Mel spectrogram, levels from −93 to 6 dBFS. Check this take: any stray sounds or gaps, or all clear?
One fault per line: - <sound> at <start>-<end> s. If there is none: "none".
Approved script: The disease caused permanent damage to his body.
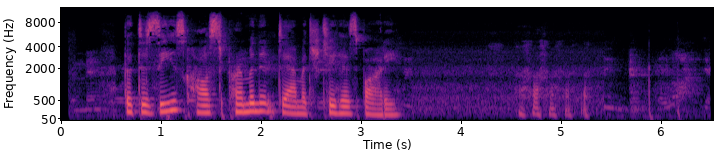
- laugh at 4.3-5.3 s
